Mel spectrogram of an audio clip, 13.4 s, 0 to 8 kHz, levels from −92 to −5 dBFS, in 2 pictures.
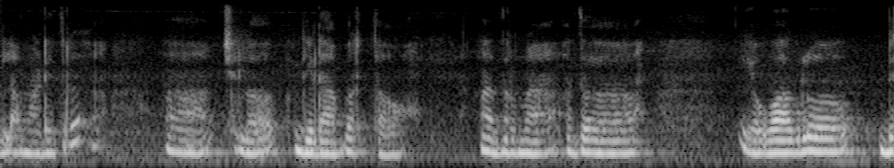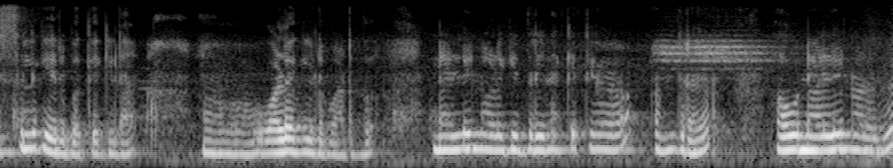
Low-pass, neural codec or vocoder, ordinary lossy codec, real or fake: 7.2 kHz; none; none; real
